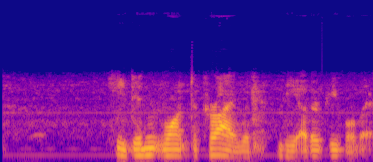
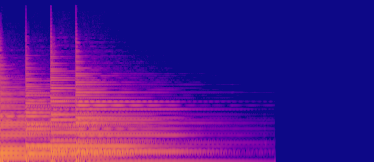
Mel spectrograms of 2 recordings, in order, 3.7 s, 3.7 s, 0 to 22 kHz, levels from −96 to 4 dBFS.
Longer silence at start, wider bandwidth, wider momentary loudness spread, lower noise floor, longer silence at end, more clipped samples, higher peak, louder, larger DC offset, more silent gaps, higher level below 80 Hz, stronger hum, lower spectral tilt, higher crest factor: first, 0.4 s vs 0 s; second, 4.2 kHz vs 16 kHz; second, 14 LU vs 17 LU; second, -50 dBFS vs under -90 dBFS; second, 0 s vs 1.75 s; neither; first, -2 dBFS vs -12 dBFS; first, -19 LUFS vs -29 LUFS; neither; neither; second, -58 dBFS vs -44 dBFS; neither; first, -10.5 dB/octave vs -6 dB/octave; about the same, 18 dB vs 18 dB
